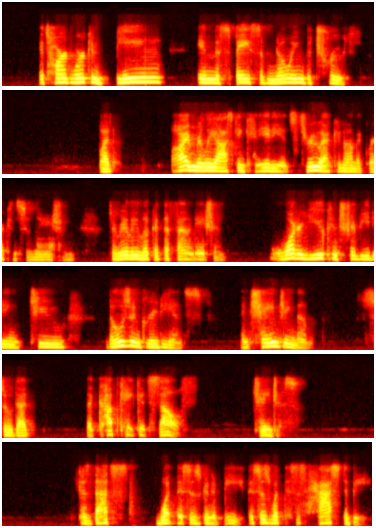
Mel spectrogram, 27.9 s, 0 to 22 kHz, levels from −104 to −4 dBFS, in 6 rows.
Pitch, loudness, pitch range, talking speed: 155 Hz, -21 LUFS, 135-180 Hz, 125 wpm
